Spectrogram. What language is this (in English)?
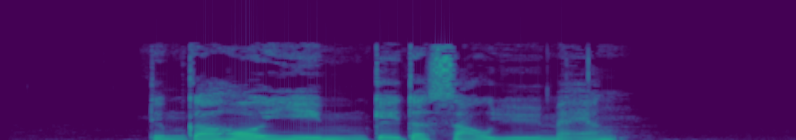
Cantonese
